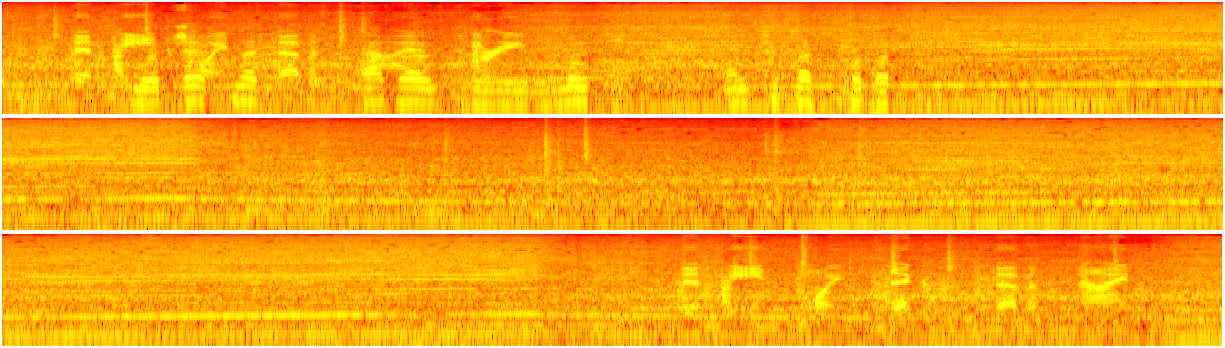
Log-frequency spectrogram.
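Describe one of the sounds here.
A race car engine drones steadily, rising and falling in pitch.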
